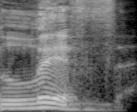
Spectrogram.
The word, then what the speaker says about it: live: l i v and by the way this live is different from live when we talk about shows on TV that are live the word is spelled the same but is pronounced in a different way live when we say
